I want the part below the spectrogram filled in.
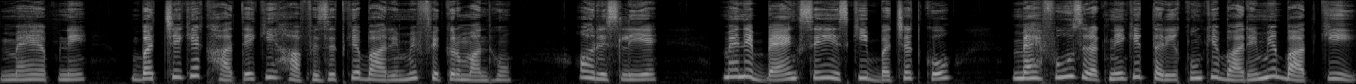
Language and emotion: Urdu, fearful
